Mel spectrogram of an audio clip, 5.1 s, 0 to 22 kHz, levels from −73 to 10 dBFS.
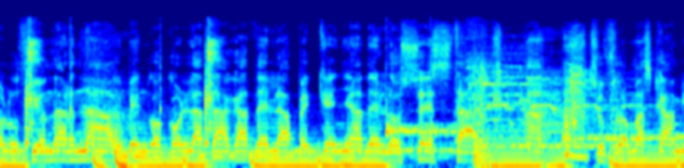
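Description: Overlap between stream segments is audible in this audio at 1.23 to 1.25 s and again at 3.23 s, each time as a tiny skip forward. The two events fall about 2 s apart, matching 2-second stream segments whose timestamps overlap at the boundaries. The player discards the overlapping span, roughly 20 ms at the first joint and slightly less at the second, though that sound was never actually duplicated, so the waveform jumps abruptly.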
